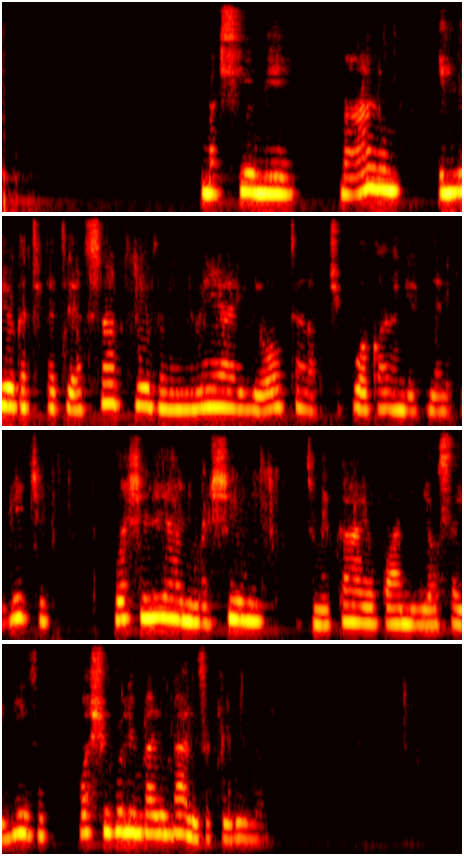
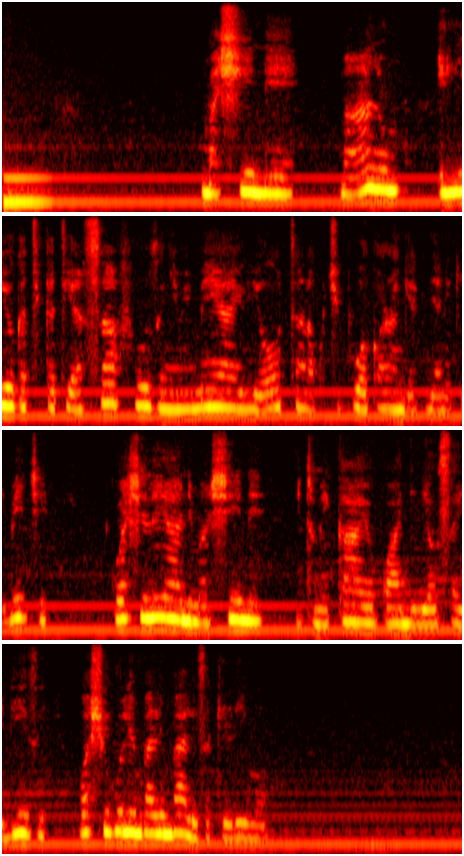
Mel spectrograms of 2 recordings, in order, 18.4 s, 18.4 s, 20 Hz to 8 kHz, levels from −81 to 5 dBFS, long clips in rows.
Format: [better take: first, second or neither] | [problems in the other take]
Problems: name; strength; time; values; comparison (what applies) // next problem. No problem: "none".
second | noise reduction (neural mask model DeepFilterNet 3)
